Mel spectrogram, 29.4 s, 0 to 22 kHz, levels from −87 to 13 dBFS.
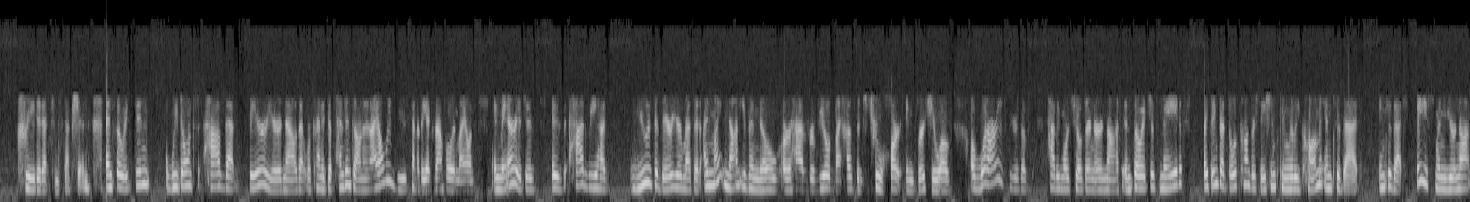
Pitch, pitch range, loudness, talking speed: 200 Hz, 185-230 Hz, -17 LUFS, 180 wpm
